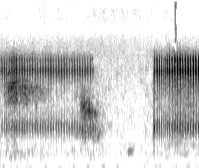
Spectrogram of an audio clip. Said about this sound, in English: Ringing the police department.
